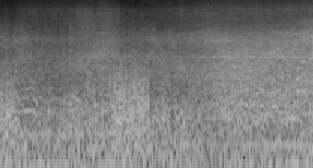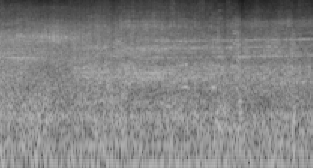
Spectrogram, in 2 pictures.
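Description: Road traffic passing close by: the engines of a minivan and heavily loaded trucks running as they drive past, in a loud continuous rumble. A thin steady high whine joins about three seconds in.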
